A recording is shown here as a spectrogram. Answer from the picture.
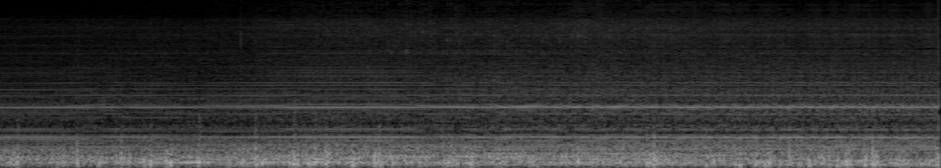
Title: Another Loud Noise In Laptop Cpu Fan While In Roblox Play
